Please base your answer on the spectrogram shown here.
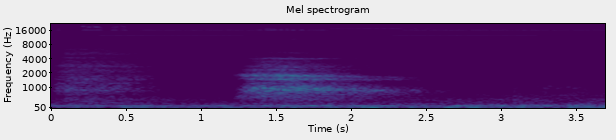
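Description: One deep breath drawn in and released during a calm grief-healing self-help exercise, soft and close over a quiet low hum.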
